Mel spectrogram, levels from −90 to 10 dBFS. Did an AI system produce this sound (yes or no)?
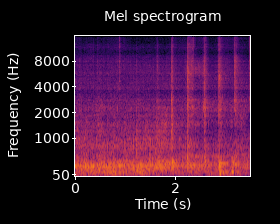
yes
